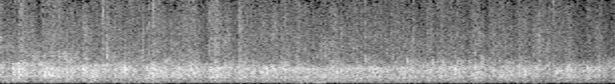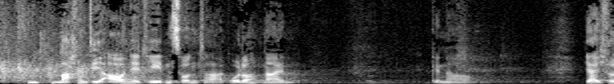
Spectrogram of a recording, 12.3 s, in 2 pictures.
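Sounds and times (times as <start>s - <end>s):
audience applause: 0.0s - 7.7s
speech: 6.4s - 9.2s, 10.5s - 11.0s, 12.0s - 12.2s.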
